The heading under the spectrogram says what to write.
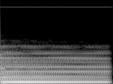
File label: Grand A2, Fairlight CMI IIe, Pianos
